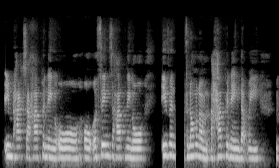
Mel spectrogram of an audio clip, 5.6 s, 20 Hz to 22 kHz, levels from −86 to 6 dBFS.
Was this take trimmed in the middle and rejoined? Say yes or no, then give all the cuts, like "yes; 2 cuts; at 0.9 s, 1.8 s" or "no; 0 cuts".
yes; 1 cut; at 3.6 s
